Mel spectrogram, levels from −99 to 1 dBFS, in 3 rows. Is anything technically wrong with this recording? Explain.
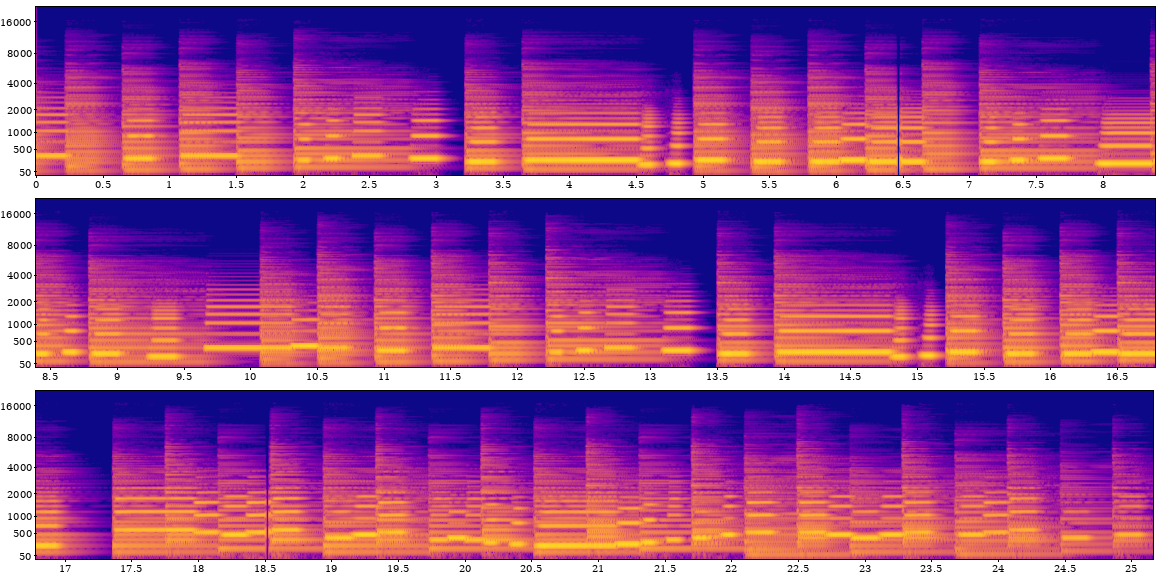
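Yes, there are two brief gaps. Packets likely missed their delivery deadline on a Bluetooth link and were discarded, causing a Bluetooth dropout at 6.45–6.49 s and again at 18.50–18.54 s: each gap is a silence about one lost frame long, roughly 23 ms, after which the sound resumes as though it had kept playing.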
